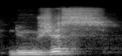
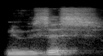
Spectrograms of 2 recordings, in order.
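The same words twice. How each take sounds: First: Northern Nujis, zh in the middle. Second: Nuzis said with a plain buzzing z, NOO-zis. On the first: Teaching the northern form Nujis to students, with a zh sound. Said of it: "rather than a Z H sound". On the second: Showing listeners the Minnesota form Nuzis, said with a z. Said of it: "with a Z rather than a Z H sound". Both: Shown as a demonstration.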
